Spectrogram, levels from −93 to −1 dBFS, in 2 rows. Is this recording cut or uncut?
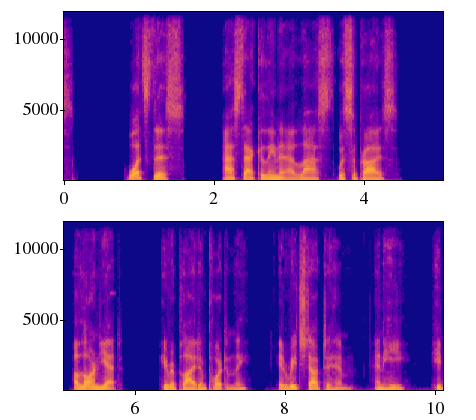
cut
